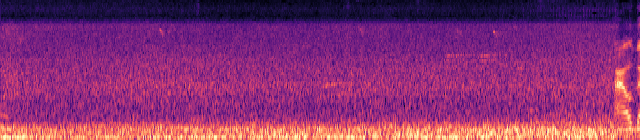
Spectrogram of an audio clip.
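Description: Steady low rumble of vehicle traffic and running engines, even in level throughout, with a spoken word just before the end.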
